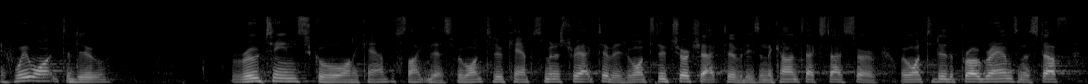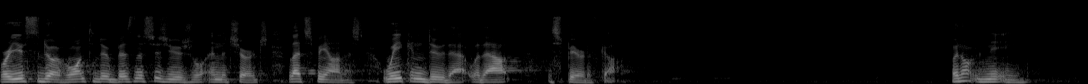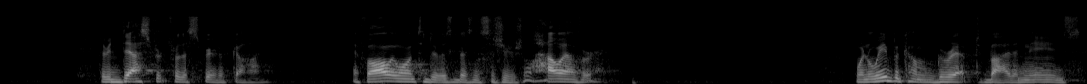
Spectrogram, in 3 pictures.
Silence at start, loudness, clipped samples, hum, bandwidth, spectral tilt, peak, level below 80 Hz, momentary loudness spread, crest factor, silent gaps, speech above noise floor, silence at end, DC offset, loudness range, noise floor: 0 s; -37 LUFS; under 0.1%; none; 10 kHz; -6 dB/octave; -16 dBFS; -72 dBFS; 12 LU; 22 dB; none; 37 dB; 0.05 s; under 0.1%; 10 LU; -74 dBFS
